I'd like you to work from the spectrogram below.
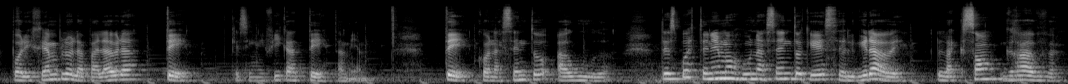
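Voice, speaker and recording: A woman's voice: medium pitch, darkish tone. A woman whose first language is French, teaching a pronunciation lesson and patiently repeating each sound to model it.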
